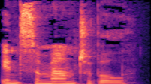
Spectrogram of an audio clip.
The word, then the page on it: insurmountable: British English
